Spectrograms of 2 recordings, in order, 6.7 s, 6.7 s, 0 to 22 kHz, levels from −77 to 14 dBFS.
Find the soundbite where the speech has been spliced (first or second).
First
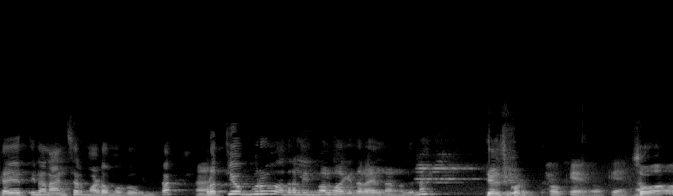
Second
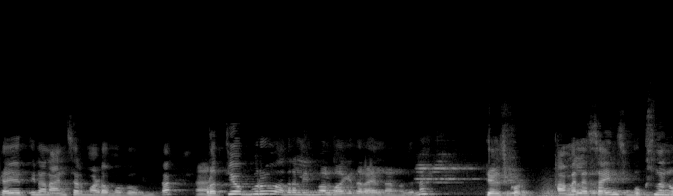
second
